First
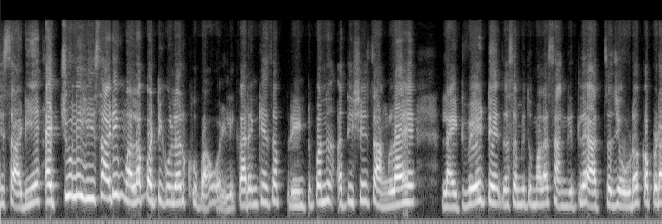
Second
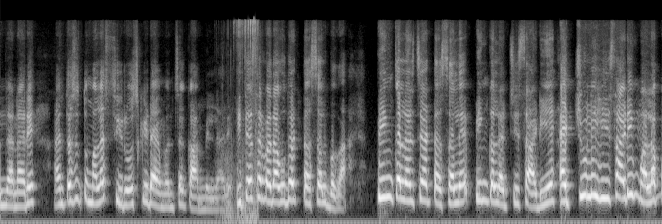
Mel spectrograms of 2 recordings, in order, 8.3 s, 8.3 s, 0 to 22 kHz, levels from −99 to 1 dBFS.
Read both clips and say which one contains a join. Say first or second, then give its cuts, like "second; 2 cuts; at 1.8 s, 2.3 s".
second; 1 cut; at 2.9 s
